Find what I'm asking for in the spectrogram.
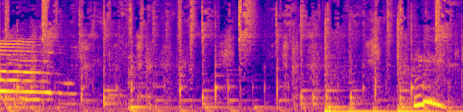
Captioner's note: both panting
